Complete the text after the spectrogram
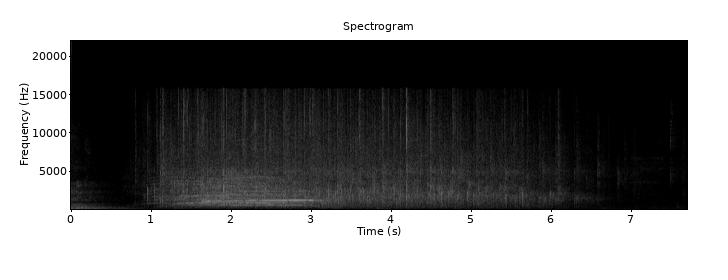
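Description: A crowd claps and cheers loudly, then fades.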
